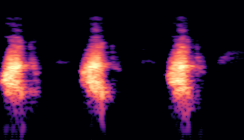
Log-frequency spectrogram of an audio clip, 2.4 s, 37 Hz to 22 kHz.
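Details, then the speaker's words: Simulated aortic stenosis murmur: a voice imitates three breathy early systolic ejection whooshes at about 70 a minute, with an exaggerated, clearly heard second sound, contrasted with mitral regurgitation. "Y la estenosis aórtica suena principalmente al principio del primer tiempo, que sonaría como..."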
